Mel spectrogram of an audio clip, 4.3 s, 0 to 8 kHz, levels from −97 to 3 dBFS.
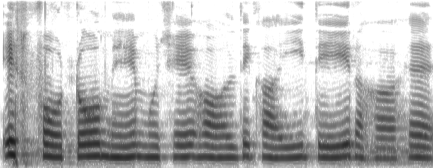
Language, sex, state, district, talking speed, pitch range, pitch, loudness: Hindi, female, Madhya Pradesh, Katni, 125 wpm, 190-205 Hz, 200 Hz, -20 LUFS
